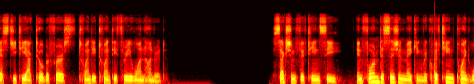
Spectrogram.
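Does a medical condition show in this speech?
No.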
